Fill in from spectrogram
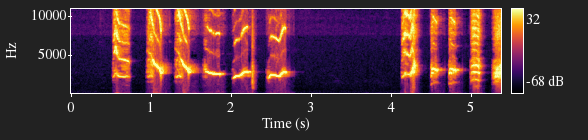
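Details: Caged greater green leafbird used as a training recording for other caged birds, giving loud harsh bursts and whistled notes in two quick series separated by a pause of about a second and a half.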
